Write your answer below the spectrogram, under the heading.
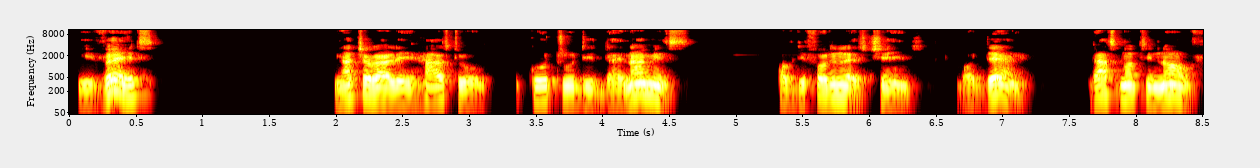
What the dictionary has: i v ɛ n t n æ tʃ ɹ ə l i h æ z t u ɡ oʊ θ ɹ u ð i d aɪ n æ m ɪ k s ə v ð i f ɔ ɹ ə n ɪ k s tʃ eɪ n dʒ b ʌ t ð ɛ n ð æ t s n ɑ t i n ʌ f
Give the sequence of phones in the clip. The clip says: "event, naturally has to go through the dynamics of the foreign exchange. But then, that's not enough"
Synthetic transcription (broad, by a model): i v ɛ n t n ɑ tʃ ɹ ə l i h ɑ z t u ɡ oʊ t ɹ u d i d aɪ n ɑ m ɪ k s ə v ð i f ɔ ɹ ə n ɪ s tʃ eɪ n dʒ b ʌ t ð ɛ n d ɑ t s n ɑ t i n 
